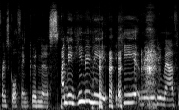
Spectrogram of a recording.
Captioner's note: laughter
